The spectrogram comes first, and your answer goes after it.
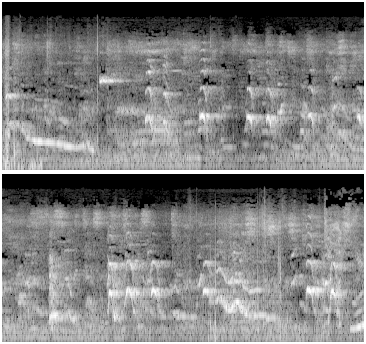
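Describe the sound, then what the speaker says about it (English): Several dogs bark, yip and whimper in a busy, overlapping chorus that carries on throughout, loud and close. Someone may be talking faintly beneath the noise. "Those are my dogs."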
